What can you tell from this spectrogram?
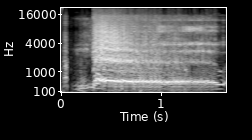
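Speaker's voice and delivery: very low, loud, drawn-out "No!"; deep roaring villain wail; Darth Vader. A narrator's reading. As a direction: bellow a long, hammed-up cry of despair. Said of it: "as if he were Darth Vader".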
